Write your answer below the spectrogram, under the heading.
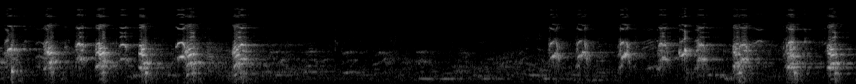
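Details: Border Collie barking in quick bursts, about two to three sharp, bright barks a second, then a few seconds of low whimpering before another fast series of barks.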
